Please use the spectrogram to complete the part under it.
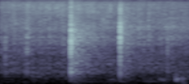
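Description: A medium onion sizzles as it sautés in a pan, giving a soft, steady frying hiss. Two sharp clacks, like a utensil against the pan, stand out near the middle.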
